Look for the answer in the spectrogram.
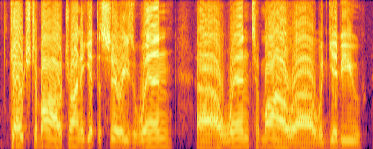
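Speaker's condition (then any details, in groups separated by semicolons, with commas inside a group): No condition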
